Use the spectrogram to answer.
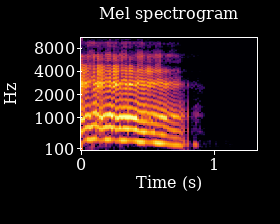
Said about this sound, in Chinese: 在农场一个长着苔藓的杨栏那里，这只不幸的鸭子还在咩咩的叫， 咩。咩！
